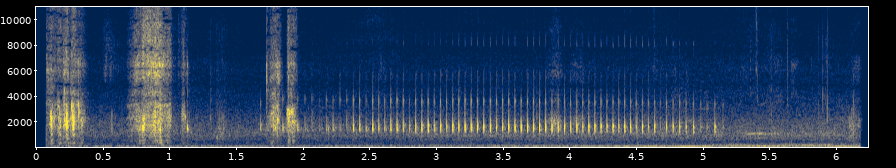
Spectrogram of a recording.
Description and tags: Mouth Noises
sucking, wet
